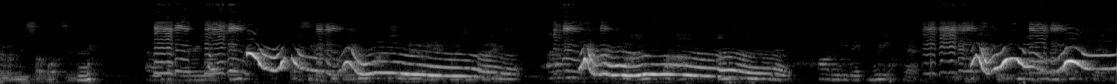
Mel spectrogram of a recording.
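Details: Singing dog giving three sustained howls, each opening with a quick upward swoop and then gliding gradually lower, with a few soft whimpers and a short gap between phrases.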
